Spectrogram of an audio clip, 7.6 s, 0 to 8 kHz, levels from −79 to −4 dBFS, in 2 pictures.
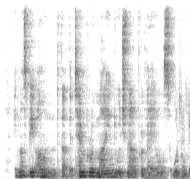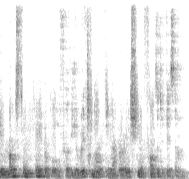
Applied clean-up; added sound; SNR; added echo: neural separator model SepFormer DNS4.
